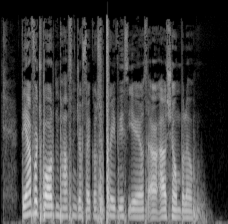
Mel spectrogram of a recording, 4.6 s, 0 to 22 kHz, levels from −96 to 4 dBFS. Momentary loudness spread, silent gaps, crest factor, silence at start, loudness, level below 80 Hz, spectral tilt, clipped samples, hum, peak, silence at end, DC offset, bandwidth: 10 LU; none; 20 dB; 0.05 s; -19 LUFS; -44 dBFS; -5 dB/octave; under 0.1%; none; 0 dBFS; 0.5 s; under 0.1%; 16.5 kHz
